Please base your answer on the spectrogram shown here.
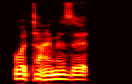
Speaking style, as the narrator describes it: he asked, his voice a croak

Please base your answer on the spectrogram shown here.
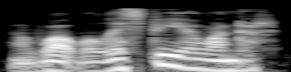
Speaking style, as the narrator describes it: Jamie murmured

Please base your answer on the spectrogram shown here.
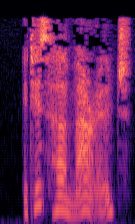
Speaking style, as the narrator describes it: Georgie pointed out dryly

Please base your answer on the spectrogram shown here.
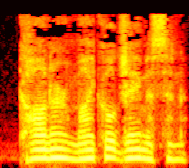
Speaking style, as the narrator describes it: she whispers

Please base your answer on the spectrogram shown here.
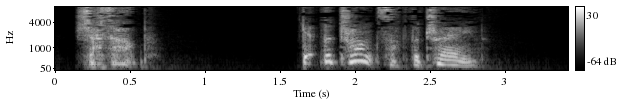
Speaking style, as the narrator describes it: whispered fiercely

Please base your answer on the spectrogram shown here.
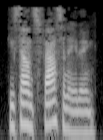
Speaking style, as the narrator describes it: Vincent said dryly

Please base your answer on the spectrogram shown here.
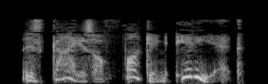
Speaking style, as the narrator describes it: Pest whispered

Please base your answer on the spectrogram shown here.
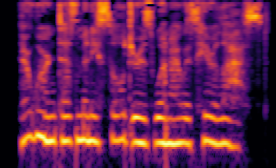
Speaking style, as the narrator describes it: Lu whispered

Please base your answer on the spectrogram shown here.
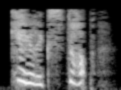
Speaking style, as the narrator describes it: I pleaded

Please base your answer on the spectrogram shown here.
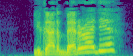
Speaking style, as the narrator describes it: Ramirez asked me cheerfully

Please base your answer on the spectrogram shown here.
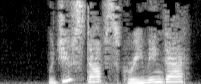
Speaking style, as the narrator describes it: Charlie snapped

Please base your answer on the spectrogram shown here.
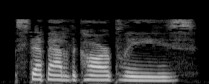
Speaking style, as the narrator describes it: she said in the flat drawl of someone extremely bored with her job

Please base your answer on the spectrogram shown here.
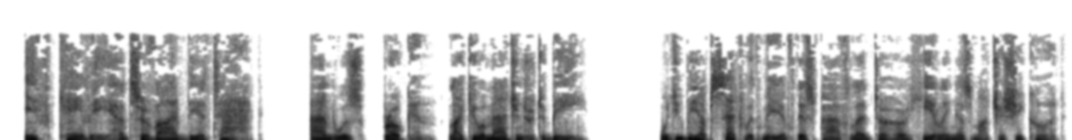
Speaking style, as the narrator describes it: Victoria asked calmly

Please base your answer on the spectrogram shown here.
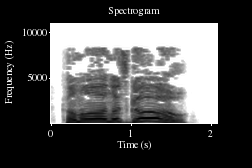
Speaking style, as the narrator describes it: A guy off camera, impossible to tell how far away he is, shouts

